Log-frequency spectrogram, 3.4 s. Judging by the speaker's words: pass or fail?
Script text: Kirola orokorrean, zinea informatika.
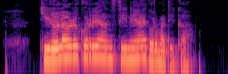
pass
